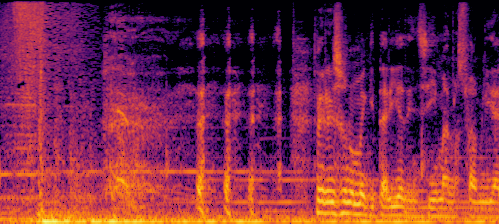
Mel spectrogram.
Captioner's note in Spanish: Ríe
